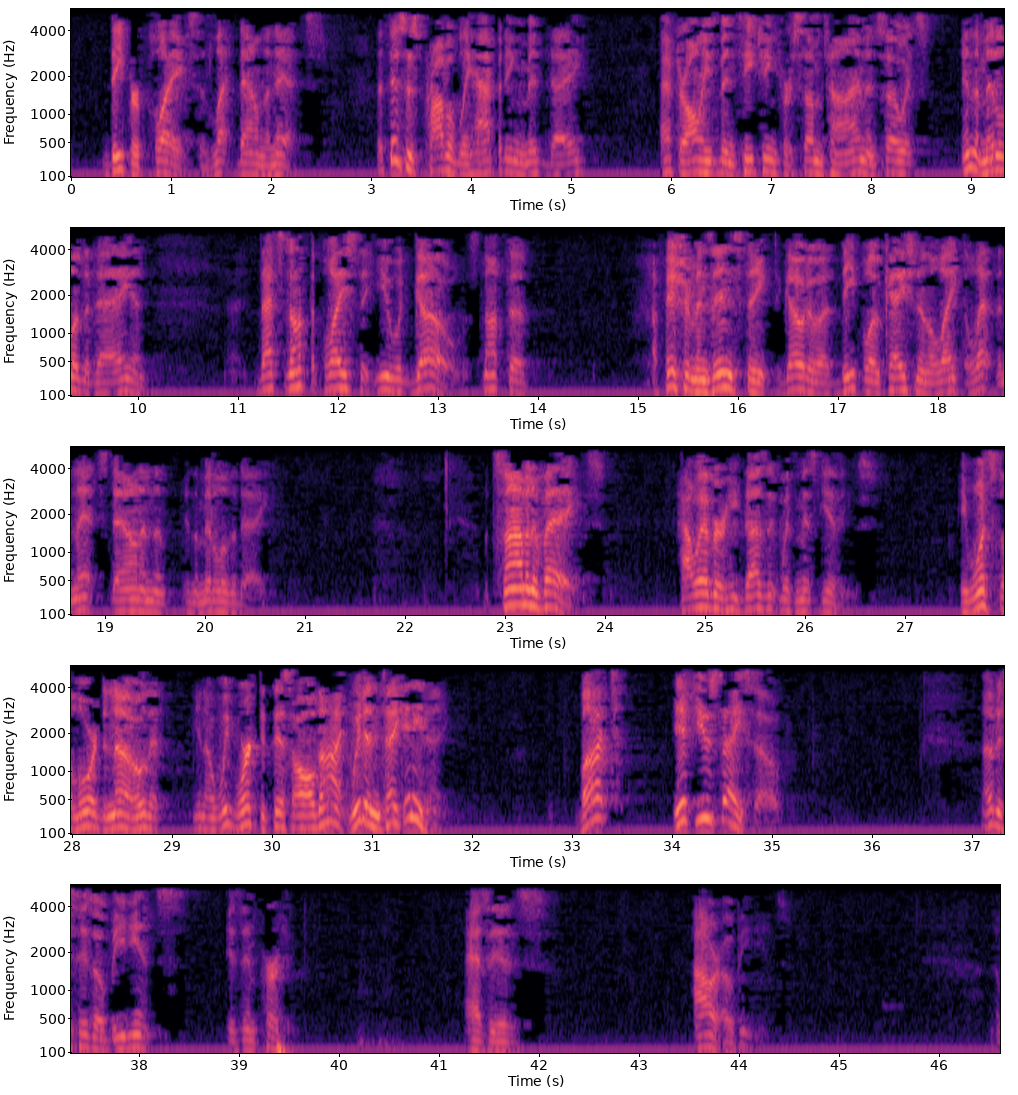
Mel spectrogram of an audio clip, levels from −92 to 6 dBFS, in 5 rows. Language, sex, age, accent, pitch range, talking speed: English, male, 50-69, American, 120-135 Hz, 140 wpm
